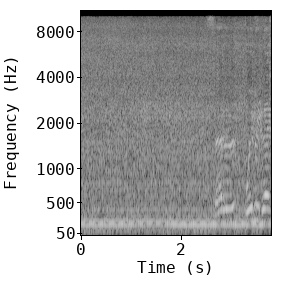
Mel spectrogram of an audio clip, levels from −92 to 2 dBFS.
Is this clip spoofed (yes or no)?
no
